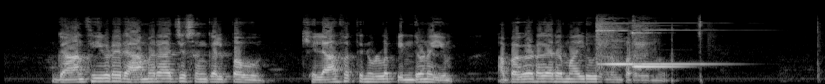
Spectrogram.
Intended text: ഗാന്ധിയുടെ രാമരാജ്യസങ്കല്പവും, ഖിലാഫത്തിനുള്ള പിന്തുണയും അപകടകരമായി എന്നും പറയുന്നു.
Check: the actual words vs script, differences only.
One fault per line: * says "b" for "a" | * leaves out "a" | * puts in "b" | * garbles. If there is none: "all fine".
all fine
